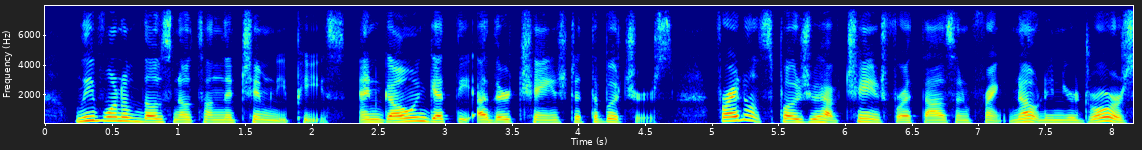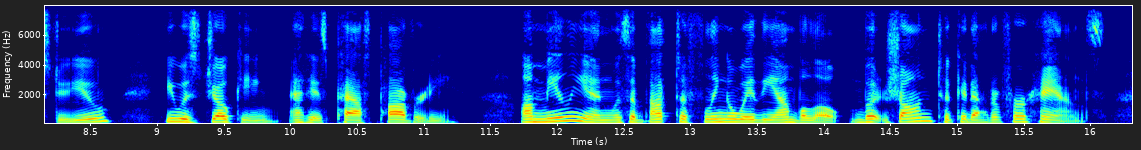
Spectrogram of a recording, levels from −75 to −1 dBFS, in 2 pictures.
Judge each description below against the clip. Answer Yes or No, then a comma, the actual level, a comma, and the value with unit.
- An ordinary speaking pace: No, fast, 220 wpm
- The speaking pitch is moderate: Yes, medium, 180 Hz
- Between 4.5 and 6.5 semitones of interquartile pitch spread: No, average, 3.7 semitones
